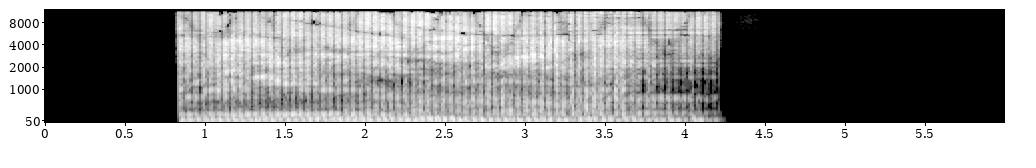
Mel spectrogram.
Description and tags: hungry dragon
resampled sound of scratching on a box
Rec. Tool: TASCAM DR-07MK2
Processed In: Ableton 9
glitch, music, fx, dragon, box, weird, wobble, samples, ableton, vibrato, live, growl, sora, recording, abstract, hungry, resampling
